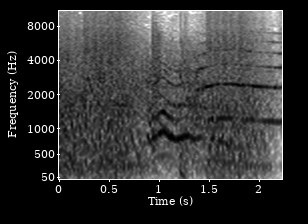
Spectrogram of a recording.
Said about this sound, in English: They're shooting! They're shooting! Somebody's shooting!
